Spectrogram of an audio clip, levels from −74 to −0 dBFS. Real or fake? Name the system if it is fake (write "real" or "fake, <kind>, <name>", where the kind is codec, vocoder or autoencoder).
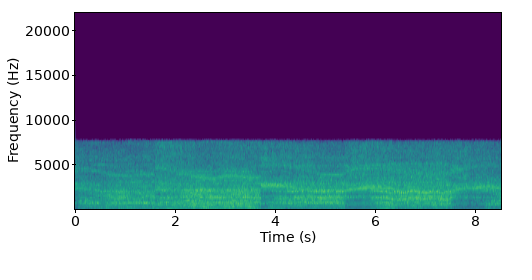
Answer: real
